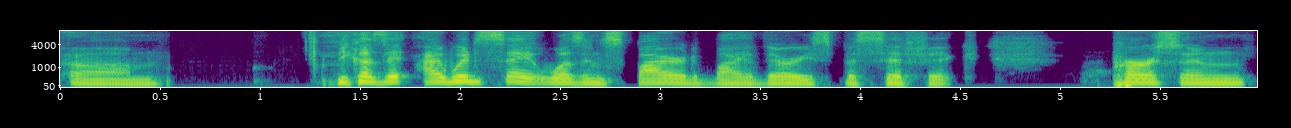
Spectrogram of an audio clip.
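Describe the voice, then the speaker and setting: A man with a fairly high voice recalls his work in a loose, rambling way. He stumbles over restarts and fillers and swears casually. The sound is close and dry, with no room around it. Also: a little slow, darkish tone, no room sound. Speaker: interview guest, recording artist. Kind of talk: relaxed conversational storytelling.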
